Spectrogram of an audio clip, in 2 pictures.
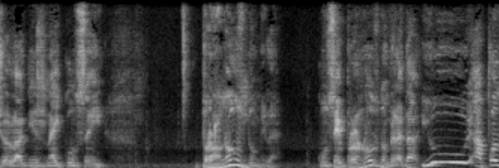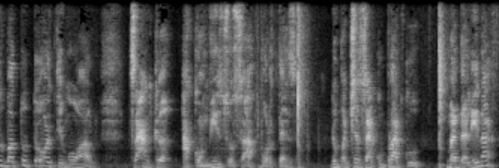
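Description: A man delivers showbiz gossip in a loud, colloquial, excitable way, breaking into yelps. His voice is gravelly and husky, and his pitch leaps up and down constantly. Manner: excitable, colloquial, yelping interjections. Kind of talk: animated gossip commentary.

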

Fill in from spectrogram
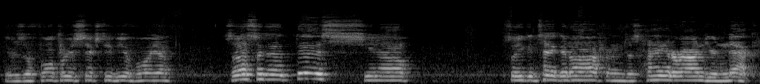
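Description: A man's voice: high voice, moderate pace, a bit bright, slight background noise. Man talking through a gas mask. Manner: muffled, loose and chatty, addressing viewers. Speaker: product reviewer. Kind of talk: casual product review vlog. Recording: roomy echo, distant from the mic.

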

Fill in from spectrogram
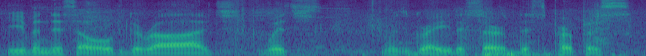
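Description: A man with a very deep voice narrates a walking tour of his property at an unhurried pace. He talks in a loose, rambling way, filling gaps with "you know". The phone recording is made outdoors, with street, animal and vehicle noise clearly heard behind him. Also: little pitch movement, darkish tone. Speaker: vlogger giving a property tour. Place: outdoors on a street and yard in the sun. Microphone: handheld phone camera.

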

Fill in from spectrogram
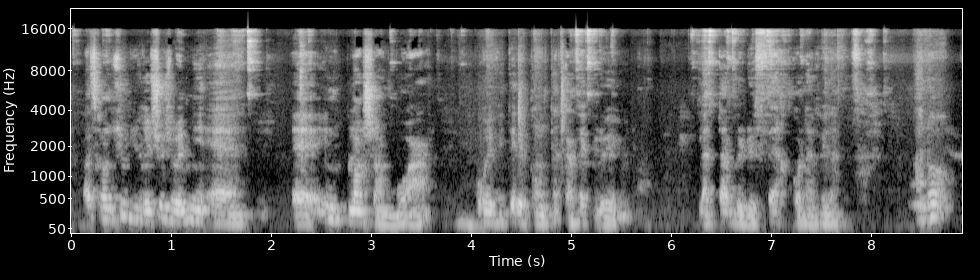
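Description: A woman's voice: deep voice, a little mellow. A woman giving a personal faith testimony as an interview guest, telling her story with animation and acting out the words of others. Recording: distant mic with faint noise.

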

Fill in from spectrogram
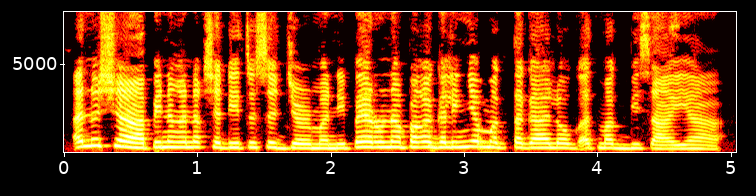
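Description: High-voiced chatty Filipina radio co-host. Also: female voice, a little fast, no echo, studio quality. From Philippines. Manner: chatty, laughs easily, tells family anecdotes. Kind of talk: casual radio chat.

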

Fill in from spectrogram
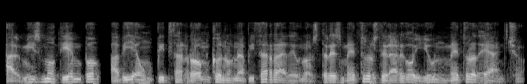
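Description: A man with a low voice narrates an audiobook at a steady, even pace, adding little expression to the reading. The recording sounds dull and lo-fi, as if the top end were rolled off. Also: brisk.

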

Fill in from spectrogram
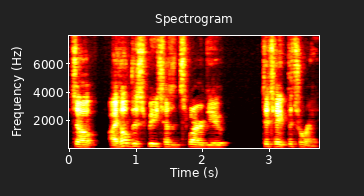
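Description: A young man in Connecticut stands in his living room giving an informative speech for class, gesturing and sometimes correcting himself. His voice is on the high side, bright and forceful, with fairly even intonation and a slightly slow pace. The recording, from a webcam across the room, sounds distant.

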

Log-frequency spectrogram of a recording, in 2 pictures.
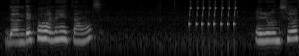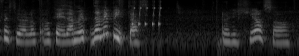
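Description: A young woman talks over her gameplay in a high voice, reacting emotionally and now and then breaking into loud outbursts. Steady noise from her home setup sits clearly behind her. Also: measured pace, long pauses. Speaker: gameplay commentator. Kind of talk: let's play commentary.

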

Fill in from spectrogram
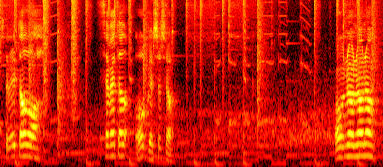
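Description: A young man with a Spain Spanish accent, giggling and shouting through a gaming commentary, laughing at nearly everything. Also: high-pitched, unhurried, faint music behind. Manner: laughing constantly, loud exclamations, swearing. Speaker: gaming YouTuber. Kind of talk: let's play commentary.

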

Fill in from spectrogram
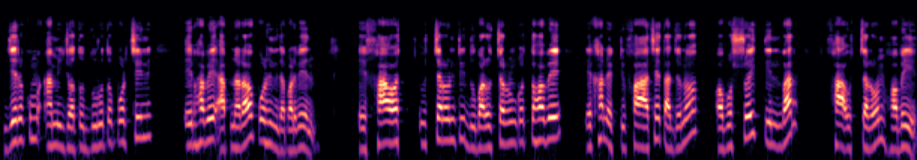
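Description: A man teaching Quran reading, spelling out each syllable and then chanting every word slowly and drawn out, with patient, repetitive instruction. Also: high voice, dry recording, studio quality.

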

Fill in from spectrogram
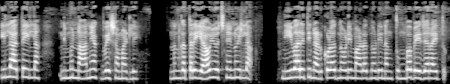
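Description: A woman playing a gentle young daughter-in-law from a village, who answers her mother-in-law politely in a homemade family drama skit. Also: very high-pitched, little pitch movement, rapid-fire, dry recording, studio quality.

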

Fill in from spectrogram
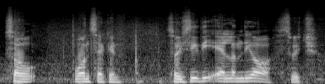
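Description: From inside a parked car, with clear cabin noise, a driving instructor in his thirties coaches a learner through conversational question and answer. His mid-range voice is steady and a little mellow at a moderate pace, and he often checks in with "yeah?".

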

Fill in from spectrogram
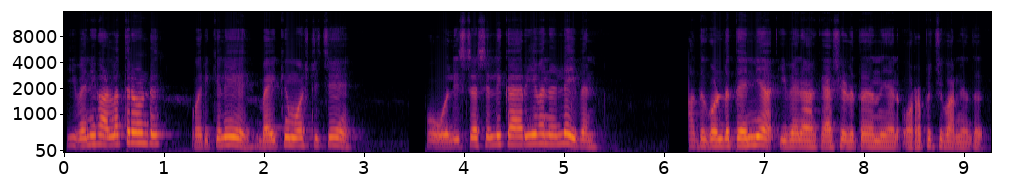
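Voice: medium pitch, brisk, darkish tone, lightly acted. A narrator voicing a harsh middle-aged mother who accuses and scolds insistently. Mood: scolding.

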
